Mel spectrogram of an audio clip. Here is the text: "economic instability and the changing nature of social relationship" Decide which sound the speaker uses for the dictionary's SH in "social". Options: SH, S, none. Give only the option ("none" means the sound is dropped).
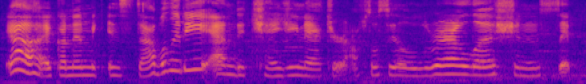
S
